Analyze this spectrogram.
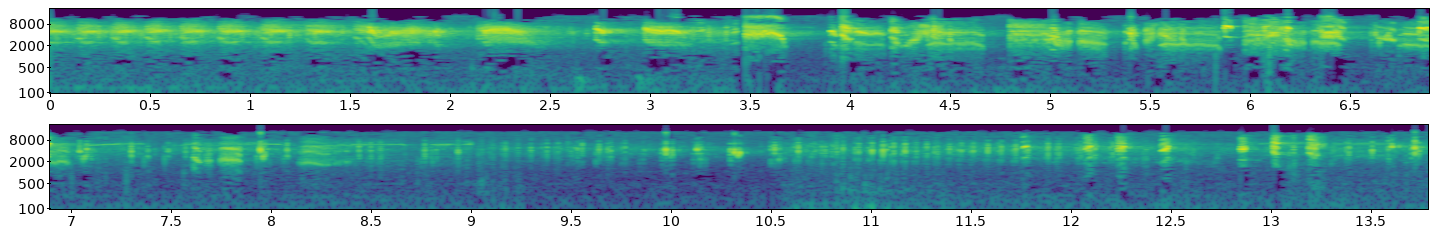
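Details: Swiftlet calling in a busy stream of high, shrill chirps and twitters, loud and dense at first, then thinning into scattered squeaks with sharp clicks between them.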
